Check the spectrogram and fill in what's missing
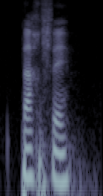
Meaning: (verb) past participle of parfaire; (adjective) perfect (exactly right); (noun) perfect tense
- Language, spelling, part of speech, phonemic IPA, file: French, parfait, verb / adjective / noun, /paʁ.fɛ/, Fr-parfait.ogg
